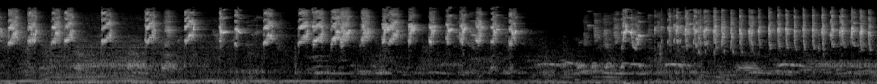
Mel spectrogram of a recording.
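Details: Many lovebirds in an aviary, including yellow-collared lovebirds, recorded live with a camera and two external microphones: shrill, buzzy chirps repeated quickly in bursts, then a dense, continuous chatter of overlapping calls, with softer whistled notes underneath.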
